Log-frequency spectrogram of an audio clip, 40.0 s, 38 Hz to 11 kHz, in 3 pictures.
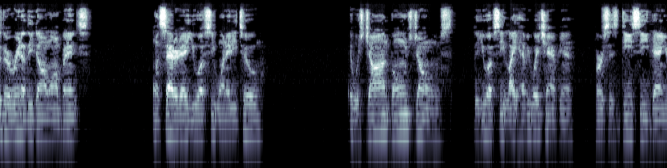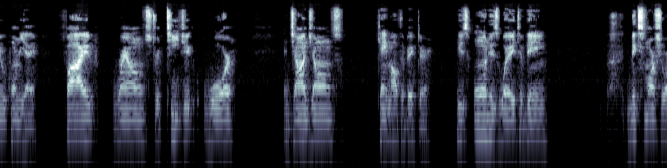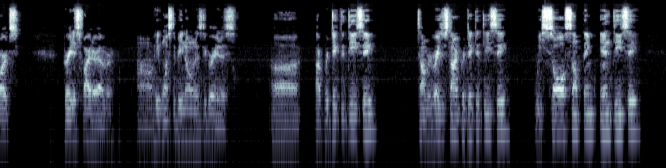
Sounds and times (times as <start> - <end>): Speech: 0.0 - 1.9, 3.0 - 5.4, 7.0 - 18.1, 19.0 - 20.2, 20.9 - 24.4, 25.9 - 27.2, 28.0 - 31.5, 32.1 - 34.3, 35.0 - 39.6.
